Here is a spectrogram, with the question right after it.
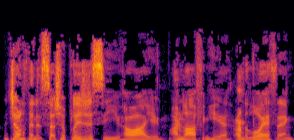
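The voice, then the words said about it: New Zealand accent. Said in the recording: “you have this New Zealand accent.”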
